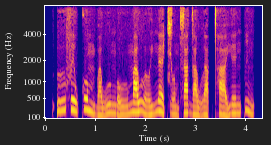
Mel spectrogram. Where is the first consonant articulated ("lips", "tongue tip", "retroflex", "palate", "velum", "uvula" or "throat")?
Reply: throat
